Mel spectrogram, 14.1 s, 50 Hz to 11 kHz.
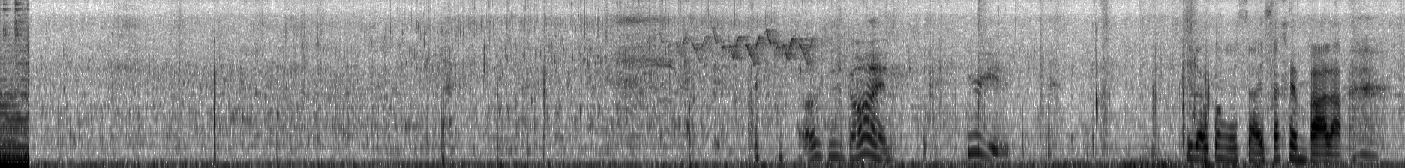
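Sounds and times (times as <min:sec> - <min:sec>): stream trickling: 0:00.4 - 0:14.0
steady low rumble: 0:08.9 - 0:13.2.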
